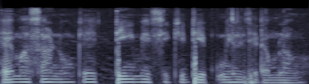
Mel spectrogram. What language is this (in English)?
Karbi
